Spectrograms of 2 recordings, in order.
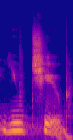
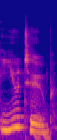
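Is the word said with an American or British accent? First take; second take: British; American. First: The u sounds like you, with a y. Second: The u sounds like oo, without a y. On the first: "And British English, we say YouTube" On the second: "In American English, you would say YouTube"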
